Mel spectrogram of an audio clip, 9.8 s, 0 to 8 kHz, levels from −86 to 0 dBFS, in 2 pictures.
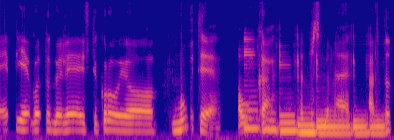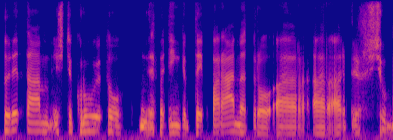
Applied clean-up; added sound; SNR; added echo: neural diffusion model UNIVERSE++.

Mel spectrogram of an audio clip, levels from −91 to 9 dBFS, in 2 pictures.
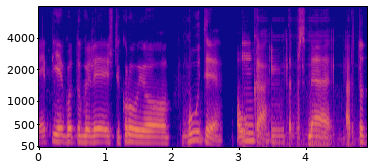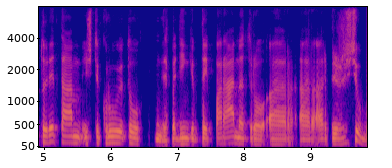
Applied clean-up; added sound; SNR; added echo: neural separator model SepFormer DNS4.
